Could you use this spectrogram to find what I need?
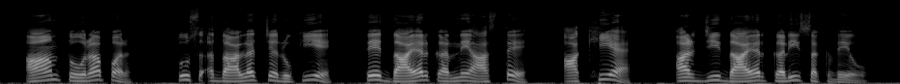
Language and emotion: Dogri, neutral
